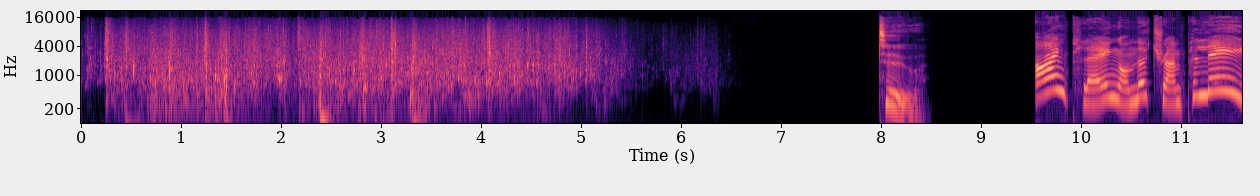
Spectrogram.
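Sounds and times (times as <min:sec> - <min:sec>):
child swimming and splashing in water: 0:00.0 - 0:06.4
speech: 0:08.0 - 0:08.5, 0:09.9 - 0:11.6.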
